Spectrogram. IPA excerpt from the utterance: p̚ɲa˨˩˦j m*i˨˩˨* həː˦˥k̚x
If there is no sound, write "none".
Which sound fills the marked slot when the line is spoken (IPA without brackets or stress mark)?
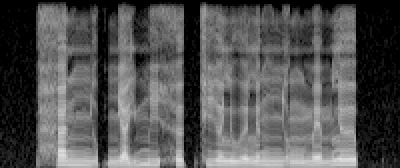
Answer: i˧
